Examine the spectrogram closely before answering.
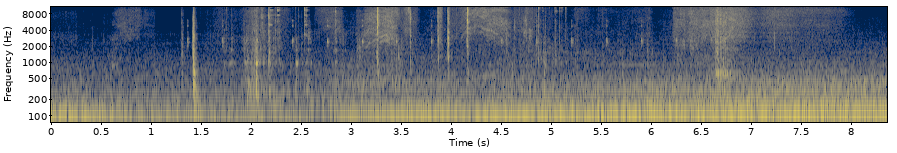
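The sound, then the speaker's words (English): A car is driving, heard as a constant loud low rumble of engine and road noise. A few light clicks and creaks cut through it. No one speaks. “So I'm driving right now”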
